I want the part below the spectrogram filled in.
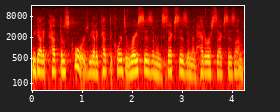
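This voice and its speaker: Speaking at a very fast pace, a woman uses a medium pitch, a dark, mellow tone and vocal fry. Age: 60s. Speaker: pastor. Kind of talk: sermon. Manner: casual, conversational; animated.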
